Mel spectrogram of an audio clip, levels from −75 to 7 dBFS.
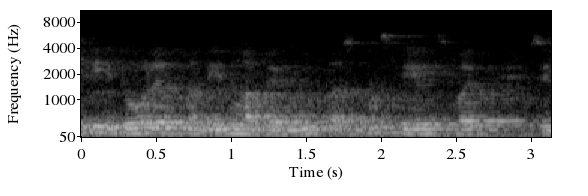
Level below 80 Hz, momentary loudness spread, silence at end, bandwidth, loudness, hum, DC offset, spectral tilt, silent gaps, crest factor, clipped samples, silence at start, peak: -46 dBFS; 7 LU; 0 s; 6.4 kHz; -25 LUFS; none; under 0.1%; -10 dB/octave; none; 14 dB; under 0.1%; 0 s; -10 dBFS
